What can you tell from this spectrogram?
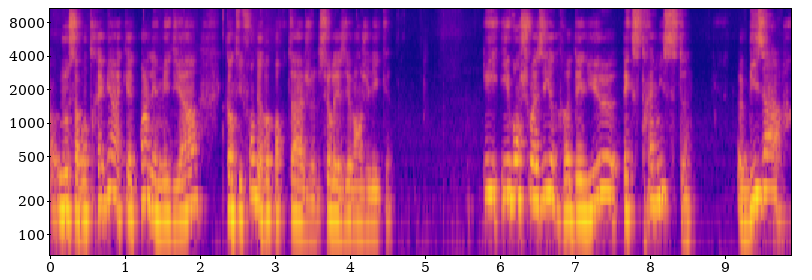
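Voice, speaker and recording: Long, frequent pauses break up a dark, mellow voice that moves at a fairly slow pace with very wide pitch swings. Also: man, fairly high pitch for a man. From Middle East. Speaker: writer and campus ministry worker. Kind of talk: panel discussion.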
